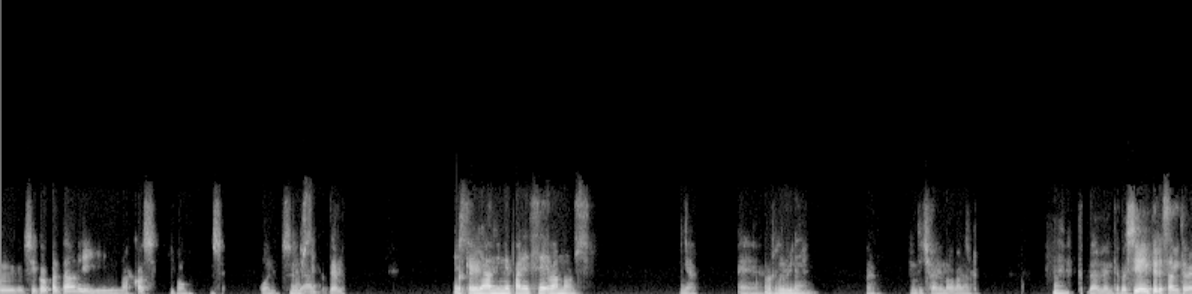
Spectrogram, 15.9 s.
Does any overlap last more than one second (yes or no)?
no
